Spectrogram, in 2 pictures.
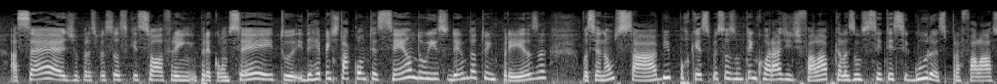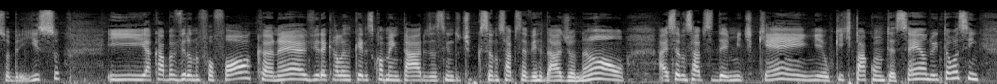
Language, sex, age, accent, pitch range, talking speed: Portuguese, female, 30-49, Brazilian, 195-245 Hz, 215 wpm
